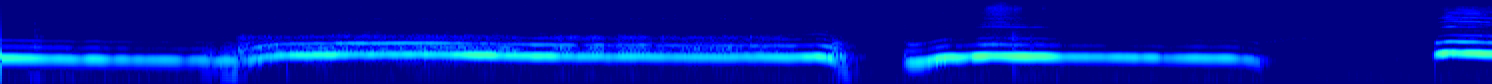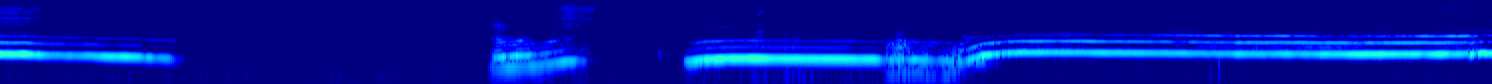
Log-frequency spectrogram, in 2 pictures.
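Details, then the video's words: Peppi, a male pet dog, howls in excitement over a favourite doggy snack while his owner howls along; long sustained mid-pitched howls, some held steady, others sliding down, separated by short pauses and a brief sharp yelp. "Peppi Howls for Delicious Treat!"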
